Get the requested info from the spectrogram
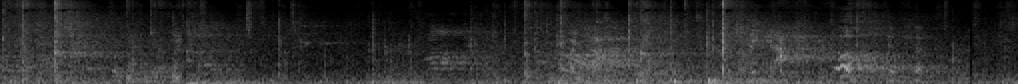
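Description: Badminton racket strokes on a shuttlecock: a few sharp cracks, two close together at the start and another about seven seconds in. Footfalls on the court and voices in the gym hall are heard around them.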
